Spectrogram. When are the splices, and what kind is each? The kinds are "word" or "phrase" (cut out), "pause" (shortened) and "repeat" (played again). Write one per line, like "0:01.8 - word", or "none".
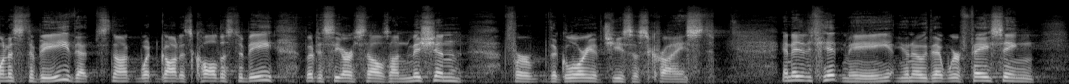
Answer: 0:03.1 - word
0:05.0 - word
0:08.1 - word
0:08.9 - word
